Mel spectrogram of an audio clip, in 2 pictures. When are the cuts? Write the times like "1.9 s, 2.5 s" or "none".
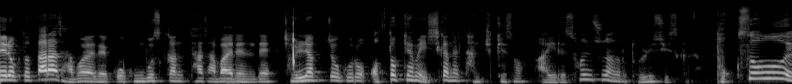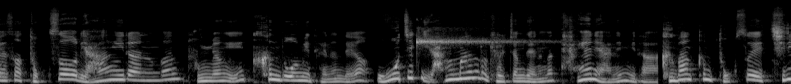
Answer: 9.8 s, 14.4 s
